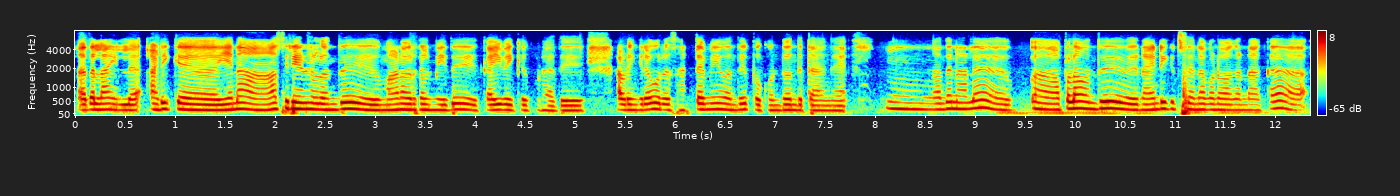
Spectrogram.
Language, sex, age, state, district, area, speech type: Tamil, female, 18-30, Tamil Nadu, Tiruvarur, rural, spontaneous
